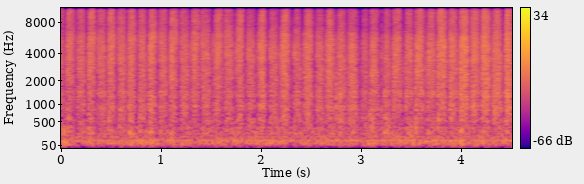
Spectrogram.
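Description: A wooden bristle brush scrubs foam into the heel counter of a brown leather cowboy boot in quick, steady back-and-forth strokes. Each wet stroke makes a bright, rasping, bubbly swish over a faint low rumble, keeping up an even scrubbing rhythm throughout.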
